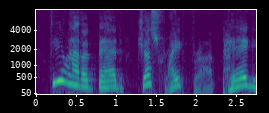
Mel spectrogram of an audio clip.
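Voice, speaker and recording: A put-on character voice, fairly high in pitch, delivered at a moderate pace. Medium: read story.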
